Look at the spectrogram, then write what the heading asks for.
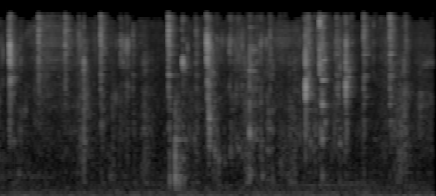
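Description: Faint eating sounds: chewing, with scattered light clicks of a spoon and chopsticks against plates.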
